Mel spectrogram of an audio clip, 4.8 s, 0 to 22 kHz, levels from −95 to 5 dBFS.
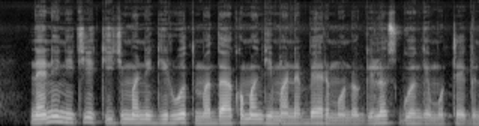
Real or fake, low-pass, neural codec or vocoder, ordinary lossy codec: real; none; none; none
